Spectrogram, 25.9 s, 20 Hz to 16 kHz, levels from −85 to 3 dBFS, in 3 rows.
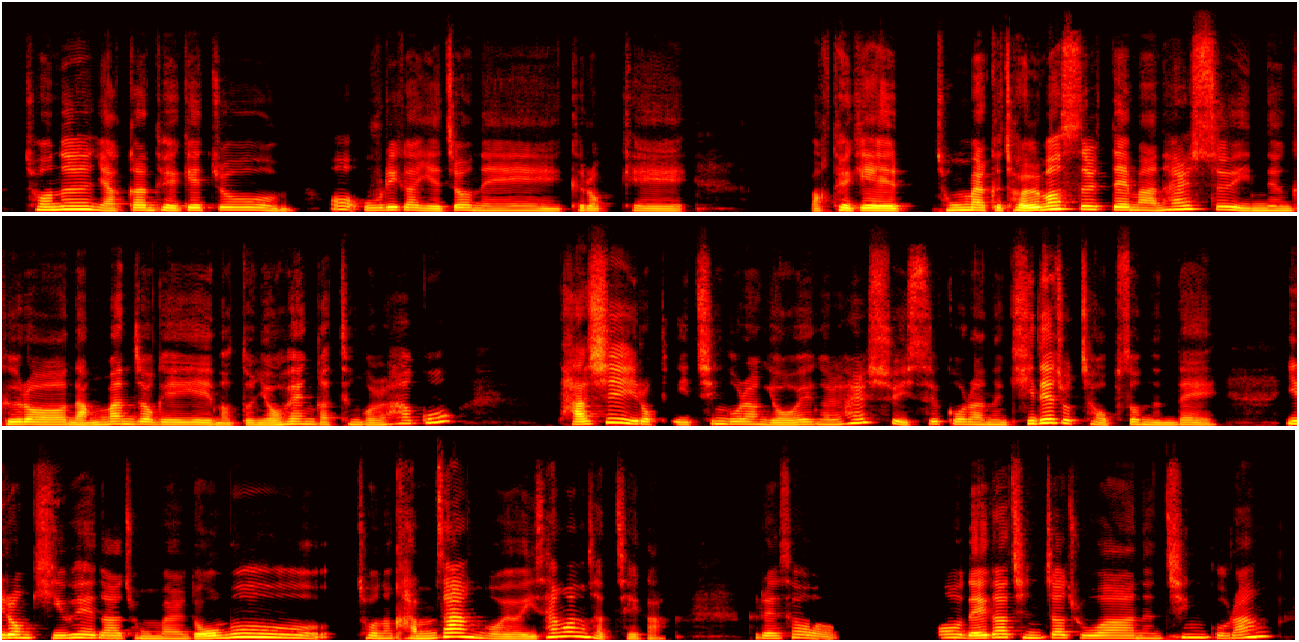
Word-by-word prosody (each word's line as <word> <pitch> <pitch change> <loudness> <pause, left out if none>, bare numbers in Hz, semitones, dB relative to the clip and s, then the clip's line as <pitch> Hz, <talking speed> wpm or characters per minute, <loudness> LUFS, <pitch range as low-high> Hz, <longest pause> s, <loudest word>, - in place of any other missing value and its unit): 저는 240 +1 +4
약간 190 +3 -1
되게 190 0 +1
좀 205 -4 -2 0.3
어 250 - -4
우리가 195 0 0
예전에 165 -2 -4
그렇게 165 -2 -6 0.8
막 - - -8
되게 175 -3 +4 0.2
정말 195 +1 +2
그 185 - -1
젊었을 245 +7 +6
때만 200 -5 +2
할 250 +3 +3
수 275 -4 -1
있는 165 -4 -1
그런 180 -1 +2
낭만적인 170 -1 -1
어떤 145 +2 -6
여행 195 +7 -1
같은 170 0 -8
걸 160 -1 -5
하고 265 - -4 0.7
다시 210 +10 +3
이렇게 195 -3 0
이 170 -1 -6
친구랑 195 -4 -3
여행을 175 +3 -2
할 275 +7 0
수 310 -2 -6
있을 195 +4 -5
거라는 175 -4 -4
기대조차 245 - +2
없었는데 165 +1 -5 0.5
이런 230 0 +5
기회가 215 -2 -1
정말 170 -3 -6
너무 235 +4 +3 0.2
저는 185 -2 -4
감사한 215 +10 +3
거예요, 165 -4 -4
이 150 - -1
상황 300 - +2
자체가. 160 - -7 0.5
그래서 190 -4 -5 0.7
"어 240 +1 -2
내가 220 +5 +3
진짜 225 -1 -3
좋아하는 195 -3 -3
친구랑 245 - -2
195 Hz, 260 characters per minute, -23 LUFS, 170-230 Hz, 0.8 s, 젊었을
